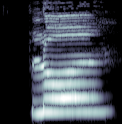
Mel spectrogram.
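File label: "lun", first tone, pinyin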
